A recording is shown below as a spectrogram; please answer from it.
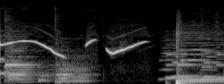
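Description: A cartoon whistle sound effect: one long whistle falling in pitch, then two short rising whistles, over soft background music. Lively music with a steady drum beat comes in near the end.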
